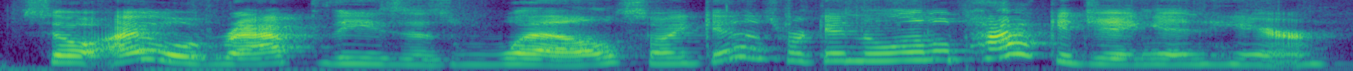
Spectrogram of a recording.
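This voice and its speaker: Working away in her home soap workshop, a middle-aged woman from the United States rambles in casual conversation, words tumbling out with barely a breath between them. Her voice is mid-range, slightly nasal, a bit bright, with lively intonation.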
